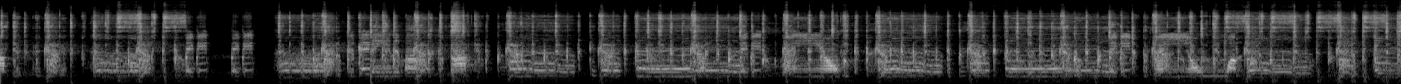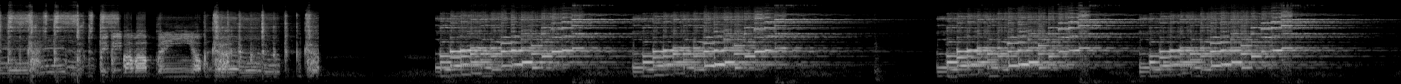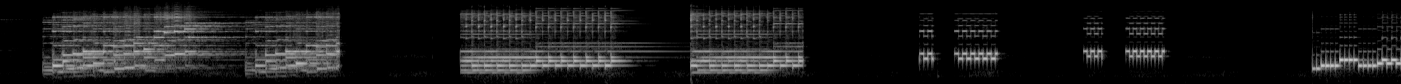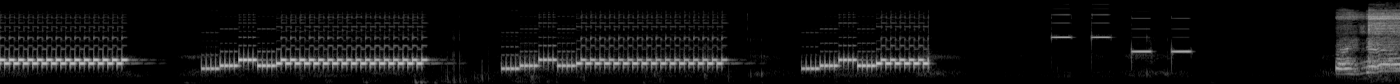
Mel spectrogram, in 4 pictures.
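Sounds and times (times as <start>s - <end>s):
phone ringtone melodies: 18.4s - 22.8s, 23.4s - 31.5s, 32.6s - 36.1s, 38.9s - 39.7s, 41.2s - 43.5s, 44.1s - 46.5s, 47.1s - 49.5s, 50.1s - 51.4s
quick beeps: 52.6s - 54.0s.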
